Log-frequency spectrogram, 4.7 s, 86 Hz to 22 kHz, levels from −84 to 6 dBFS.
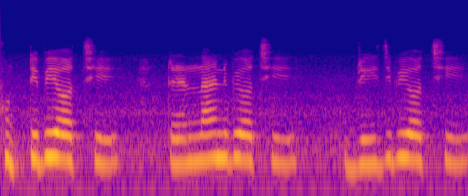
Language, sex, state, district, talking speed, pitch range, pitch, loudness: Odia, female, Odisha, Khordha, 130 wpm, 220-245 Hz, 230 Hz, -19 LUFS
